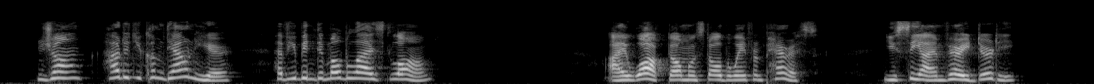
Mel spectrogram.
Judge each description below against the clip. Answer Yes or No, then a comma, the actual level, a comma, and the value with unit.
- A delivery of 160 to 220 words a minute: No, average, 145 wpm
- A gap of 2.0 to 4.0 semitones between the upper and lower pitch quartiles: No, average, 5.3 semitones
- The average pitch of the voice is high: Yes, high, 235 Hz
